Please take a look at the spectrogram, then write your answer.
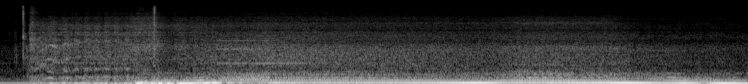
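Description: A BMW E36 M3 engine catches after a brief crank and settles into a loud, steady idle with a deep low rumble, close by, with a slight swell in the revs near the end.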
